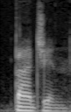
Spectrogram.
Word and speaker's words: Bajin: Have we got a new pronunciation for 2021 of Sasha Bayan? Bajin. – Ah, my understanding is that it's Bajin.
